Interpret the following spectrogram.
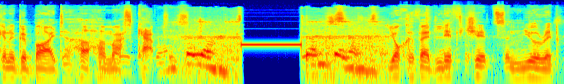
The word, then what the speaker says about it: Hamas: want you to know you're mispronouncing Hamas in the very particular way that Israeli officials mispronounce it. It's not a ha-sound. I didn't say Hamas.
